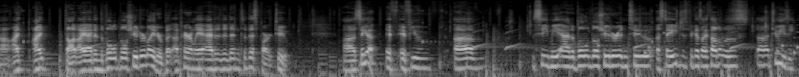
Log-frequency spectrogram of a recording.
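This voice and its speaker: A man mumbles at a fairly quick pace, his pitch fairly high with ordinary variation. Music plays in the background. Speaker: gaming youtuber. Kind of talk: let's play commentary. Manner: fast; mumbling.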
